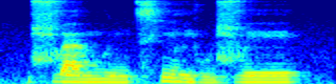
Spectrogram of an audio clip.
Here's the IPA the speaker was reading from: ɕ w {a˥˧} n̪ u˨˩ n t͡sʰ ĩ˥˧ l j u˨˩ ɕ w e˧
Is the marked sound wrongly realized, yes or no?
yes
